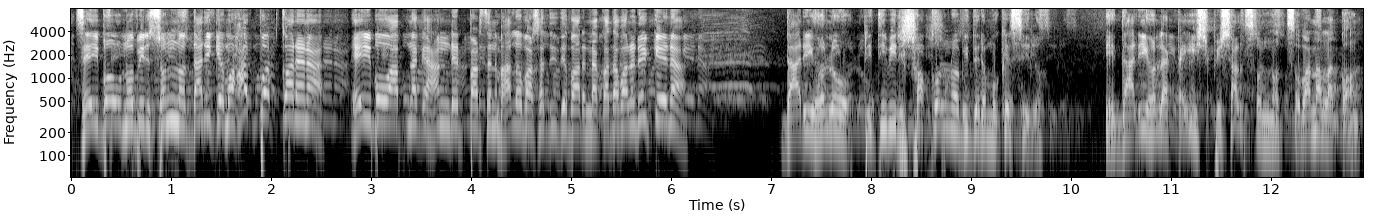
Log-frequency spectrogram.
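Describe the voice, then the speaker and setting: A male preacher delivers a lively waz sermon in a high-pitched voice. He keeps calling on the crowd for replies and acts out little scenes with humor. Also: brisk.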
